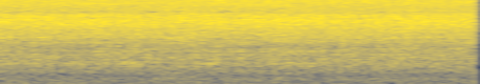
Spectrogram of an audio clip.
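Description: Steady faint hiss of background noise, even and unchanging throughout, with no distinct events.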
